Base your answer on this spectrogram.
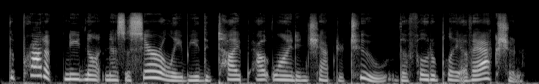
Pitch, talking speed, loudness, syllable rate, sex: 215 Hz, 180 wpm, -21 LUFS, 5.6 syllables/s, female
